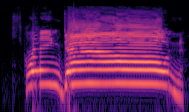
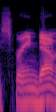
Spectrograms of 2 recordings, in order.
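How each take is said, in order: First: Screaming high and very loud; terrified shout. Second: Said in the usual way. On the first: Acted. Gamer yelling as blindness blacks out the screen, shout. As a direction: yell it out in mock panic.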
